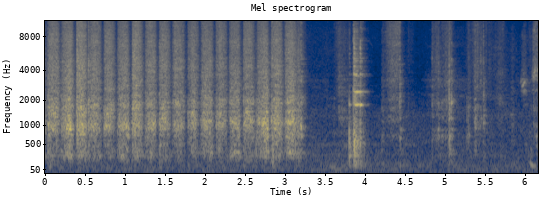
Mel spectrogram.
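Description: A sanding block is rubbed along the plastic moulding edge of an FW190 model, giving quick rhythmic rasping strokes that then break into slower, scattered scrapes, close and moderately loud.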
